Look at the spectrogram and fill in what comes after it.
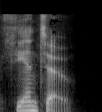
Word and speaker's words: ciento: Except in Spanish, the K sound became an S sound before the E and the I. So the Latin word centum evolved within Spanish and became C-I-E-N-T-O, which is pronounced as ciento, with the S sound.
